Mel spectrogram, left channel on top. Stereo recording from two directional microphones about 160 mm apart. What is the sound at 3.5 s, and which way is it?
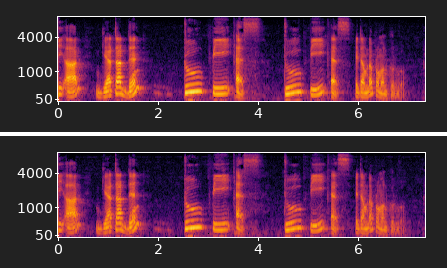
Speech, 45° left (ahead or behind).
